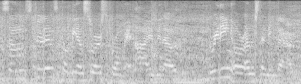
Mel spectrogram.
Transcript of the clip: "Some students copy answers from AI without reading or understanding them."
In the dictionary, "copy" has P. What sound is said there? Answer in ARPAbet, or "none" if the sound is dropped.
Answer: B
